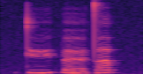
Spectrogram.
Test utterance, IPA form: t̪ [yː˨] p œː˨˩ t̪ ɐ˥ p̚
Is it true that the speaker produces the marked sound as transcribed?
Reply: no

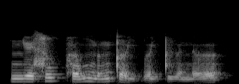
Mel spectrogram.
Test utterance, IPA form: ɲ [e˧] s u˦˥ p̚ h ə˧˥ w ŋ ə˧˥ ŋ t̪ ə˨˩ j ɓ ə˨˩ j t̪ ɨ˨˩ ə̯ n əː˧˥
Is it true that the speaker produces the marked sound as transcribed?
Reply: yes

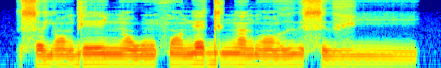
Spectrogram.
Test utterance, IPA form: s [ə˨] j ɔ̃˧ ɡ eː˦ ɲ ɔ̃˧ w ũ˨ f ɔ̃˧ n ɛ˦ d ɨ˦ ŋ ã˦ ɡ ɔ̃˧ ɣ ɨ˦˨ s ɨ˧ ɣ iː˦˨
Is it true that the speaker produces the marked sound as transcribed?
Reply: yes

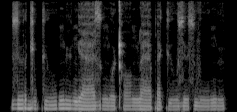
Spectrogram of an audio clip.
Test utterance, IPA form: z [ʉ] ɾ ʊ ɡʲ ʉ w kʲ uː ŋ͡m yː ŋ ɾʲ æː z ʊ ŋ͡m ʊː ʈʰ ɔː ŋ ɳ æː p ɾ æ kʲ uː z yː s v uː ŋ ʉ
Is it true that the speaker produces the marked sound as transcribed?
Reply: yes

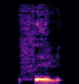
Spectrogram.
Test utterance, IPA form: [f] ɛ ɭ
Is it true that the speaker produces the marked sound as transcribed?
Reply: yes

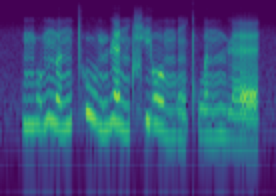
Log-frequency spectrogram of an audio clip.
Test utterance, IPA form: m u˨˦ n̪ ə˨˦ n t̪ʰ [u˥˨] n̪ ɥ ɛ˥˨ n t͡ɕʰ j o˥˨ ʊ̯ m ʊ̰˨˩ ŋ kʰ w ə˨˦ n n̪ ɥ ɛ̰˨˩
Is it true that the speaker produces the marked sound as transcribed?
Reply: yes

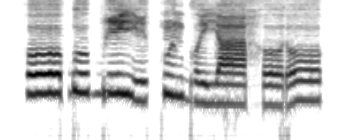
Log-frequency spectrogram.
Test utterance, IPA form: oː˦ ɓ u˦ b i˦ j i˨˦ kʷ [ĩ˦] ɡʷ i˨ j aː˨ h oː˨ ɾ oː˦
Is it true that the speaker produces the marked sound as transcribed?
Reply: yes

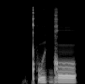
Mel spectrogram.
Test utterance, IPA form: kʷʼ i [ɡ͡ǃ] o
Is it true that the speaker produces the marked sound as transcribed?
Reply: no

